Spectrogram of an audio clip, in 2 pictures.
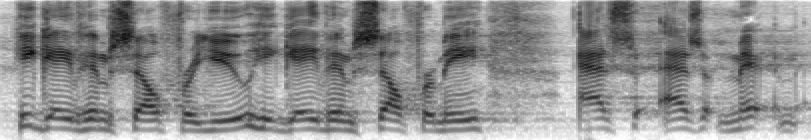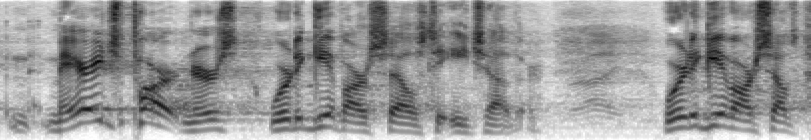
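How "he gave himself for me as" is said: ordinary talk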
